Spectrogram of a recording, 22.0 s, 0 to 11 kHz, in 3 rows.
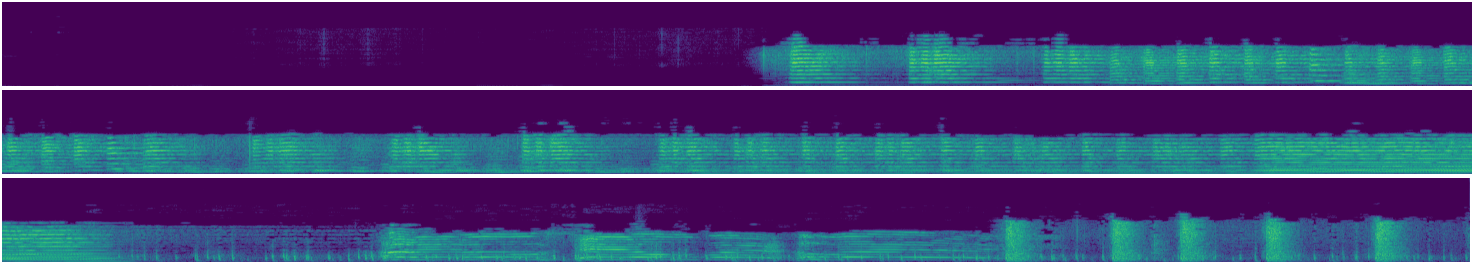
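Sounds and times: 
orchestral music with sustained brass-like chords: 3.9s - 15.4s
galloping horse hoofbeats: 4.6s - 22.0s.

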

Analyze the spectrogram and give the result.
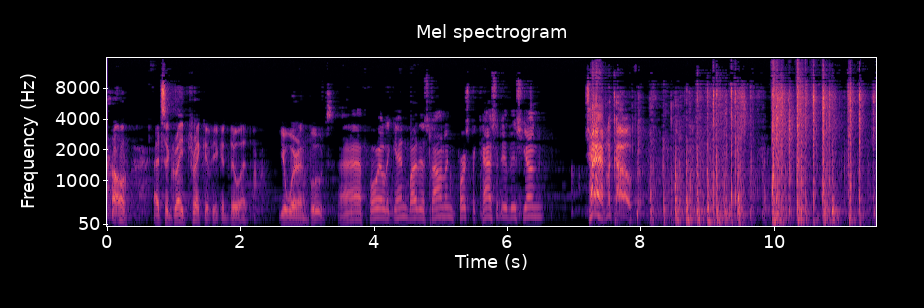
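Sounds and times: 
speech: 0.1s - 6.6s, 7.2s - 8.2s
loud clattering and thudding: 7.0s - 11.5s
man flung through swinging saloon doors: 7.6s - 11.5s.

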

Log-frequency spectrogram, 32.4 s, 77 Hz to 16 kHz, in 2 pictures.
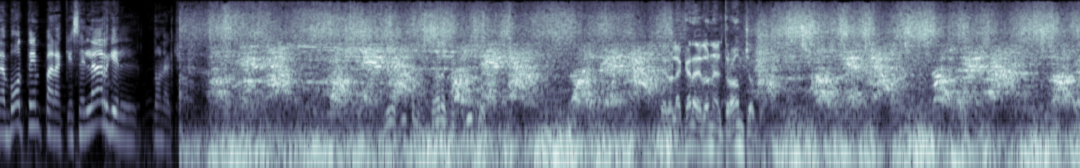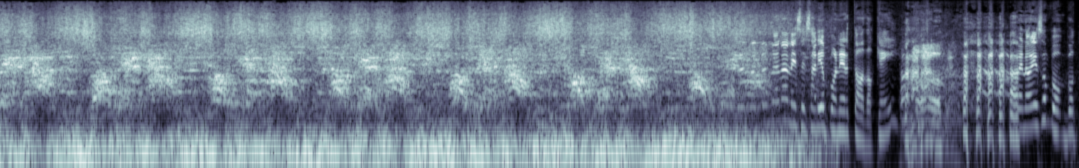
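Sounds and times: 
speech: 0.0s - 7.9s, 8.6s - 9.0s, 10.1s - 13.3s, 14.0s - 15.0s, 15.8s - 16.3s, 19.4s - 19.8s, 28.2s - 32.3s
large crowd chanting: 2.7s - 10.5s, 11.1s - 28.7s
laughter: 5.6s - 7.4s, 29.7s - 31.8s.

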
